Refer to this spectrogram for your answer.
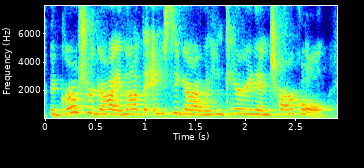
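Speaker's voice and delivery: high, disbelieving question; incredulous. Retold or imitated. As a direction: ask it in mock disbelief. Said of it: "I'm like".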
